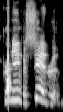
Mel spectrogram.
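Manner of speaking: high, anguished imitation of a raving man; dazed attacker. Dazed widower repeating his wife's name, high plaintive cry. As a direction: cry it out high and loud, then ease off. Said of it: "in a, in a daze".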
